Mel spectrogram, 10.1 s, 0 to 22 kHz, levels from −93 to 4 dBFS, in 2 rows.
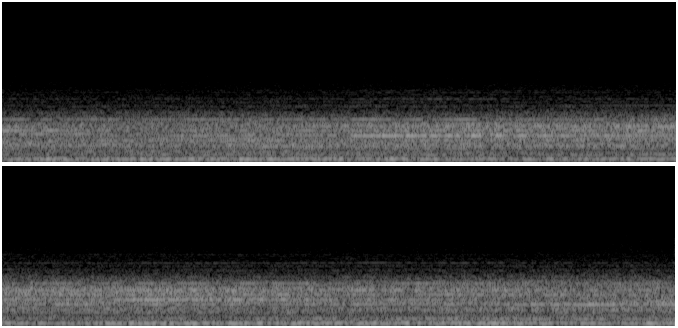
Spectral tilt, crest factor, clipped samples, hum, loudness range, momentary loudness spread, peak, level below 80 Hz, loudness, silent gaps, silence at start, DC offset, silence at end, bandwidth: -11 dB/octave; 14 dB; under 0.1%; none; 1 LU; 4 LU; -26 dBFS; -50 dBFS; -41 LUFS; none; 0 s; under 0.1%; 0 s; 3.4 kHz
